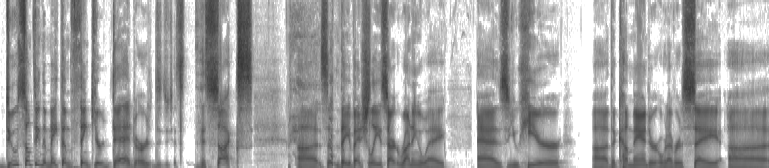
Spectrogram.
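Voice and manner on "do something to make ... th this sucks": mock high, stammering, begging plea. Retelling a character's plea while running from gunfire: imitating Sikozu pleading. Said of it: "begging, like, pleading".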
